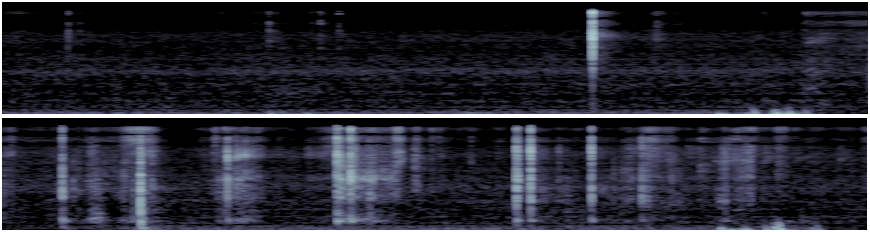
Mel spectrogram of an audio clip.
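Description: Diagonal side cutters snipping the tag end of fishing line at a hook knot, a single sharp click about three seconds in, followed by a run of small clicks and taps from handling the cutters and hooks, with a couple of dull bumps.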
